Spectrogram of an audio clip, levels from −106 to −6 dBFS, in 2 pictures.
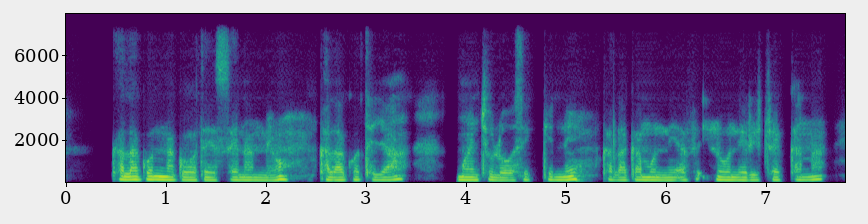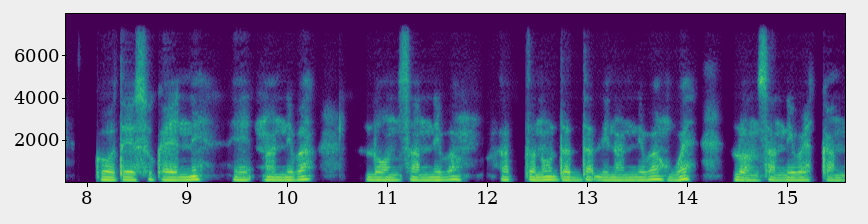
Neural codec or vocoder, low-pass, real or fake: codec, 16 kHz in and 24 kHz out, 1 kbps, XY-Tokenizer; 7.2 kHz; fake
